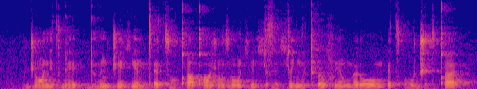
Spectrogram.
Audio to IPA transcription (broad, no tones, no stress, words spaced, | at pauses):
d͡ʒɔ̃ːlʲœt͡sɖẽ | ɖʱə̃ʎt͡ʃẽ çẽm tʼɛt͡so̤qʼəu̯ qʼɔ̃ʃɔ̃ zɔ̃ːçə̃ çəzɛ̤çɜʎẽz ʈʰə˞u̯fẽu̯ mœɾoːm ʔɛt͡sʔɔ̤u̯d͡ʒœt͡s qʼɛ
